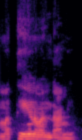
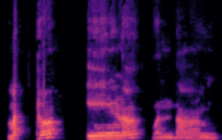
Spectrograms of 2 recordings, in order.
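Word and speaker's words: मत्थएण वंदामि: और काफी लोग ए को खा जाते हैं मथण वंदामि ए आता नहीं है तो इसको मतलब स्पेशली आपको अलग से दिखे सुनाई दे उस तरह से लिखना भी है बोलना भी है और उच्चारण भी वैसे ही करना है।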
